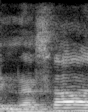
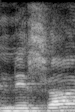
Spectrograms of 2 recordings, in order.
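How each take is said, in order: First: The first vowel is an 'a' sound. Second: The first vowel is an 'i' sound. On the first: The speaker calls it right. "ये नशा है" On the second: The speaker calls it wrong. "ये निशा नहीं है"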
